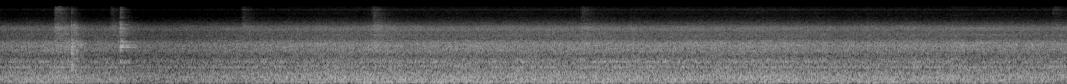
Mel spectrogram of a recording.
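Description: Parcel train wagons rolling past at close range: a steady rumble of wheels on rail, with two sharp clinks about a second in.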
